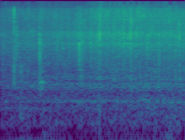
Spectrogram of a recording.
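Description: Corned beef hash of potatoes and onions sizzling steadily in a hot pan as it is turned over, a loud continuous fry with crackling bursts and no talk.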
